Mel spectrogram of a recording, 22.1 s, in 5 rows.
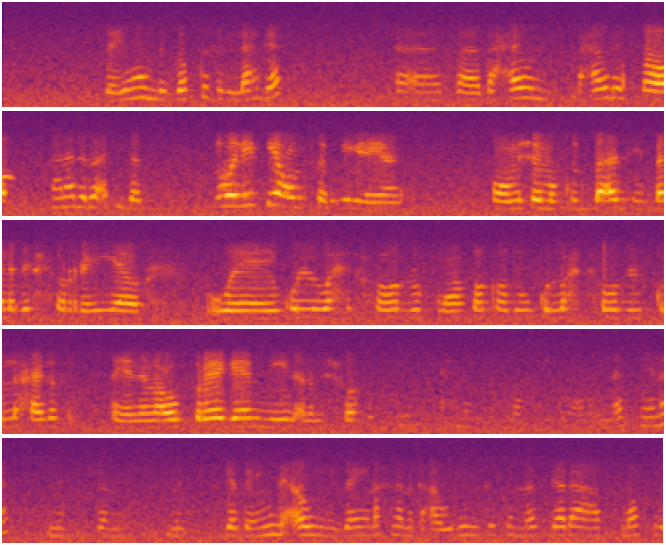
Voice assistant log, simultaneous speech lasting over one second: none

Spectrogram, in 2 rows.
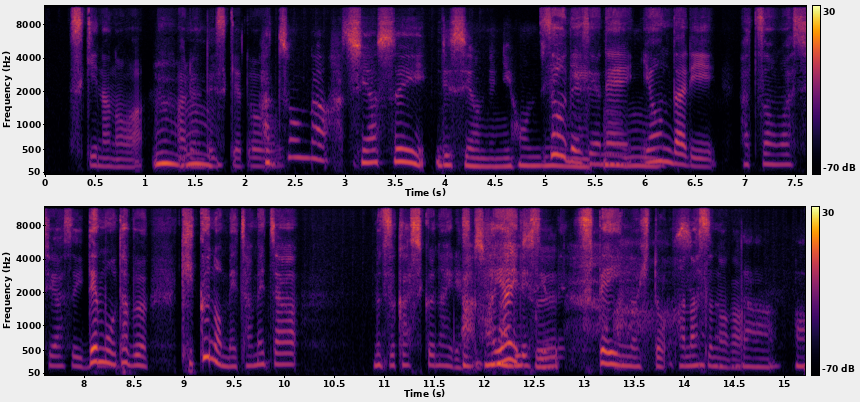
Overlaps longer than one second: present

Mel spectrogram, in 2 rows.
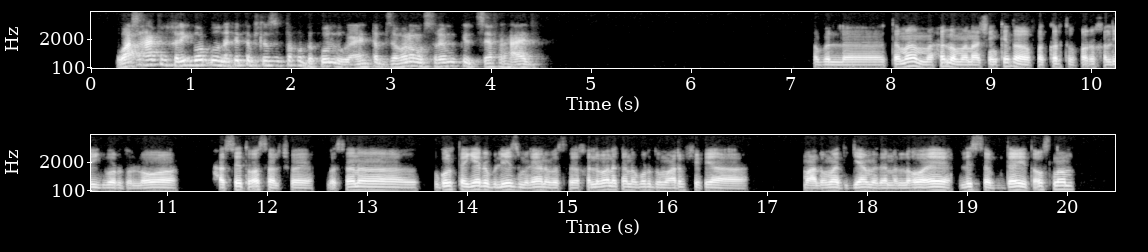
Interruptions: none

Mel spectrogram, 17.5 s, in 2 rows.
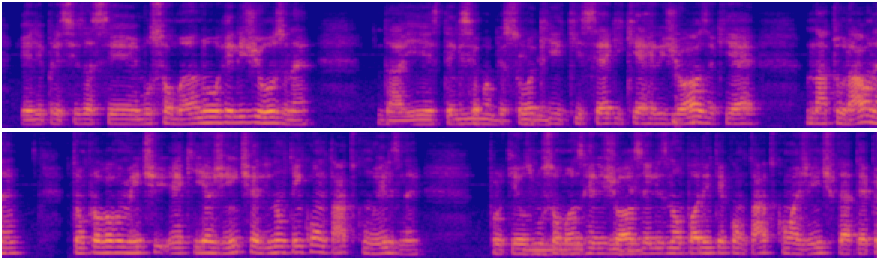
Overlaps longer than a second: present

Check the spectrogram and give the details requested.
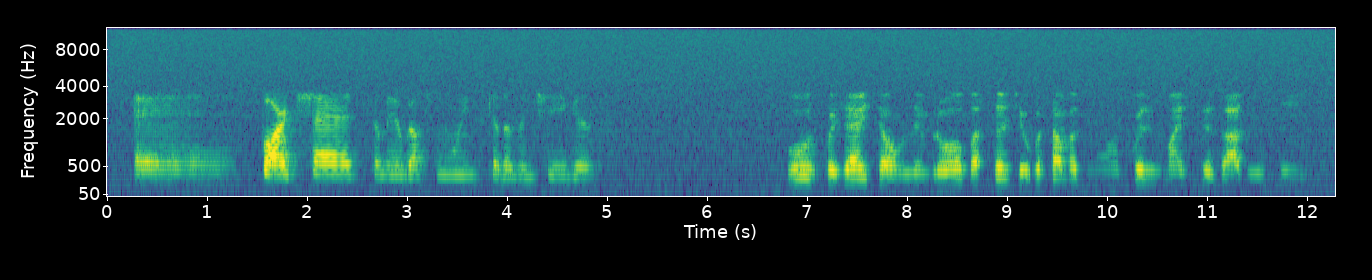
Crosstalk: none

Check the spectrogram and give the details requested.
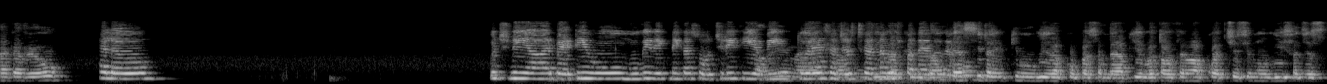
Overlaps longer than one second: present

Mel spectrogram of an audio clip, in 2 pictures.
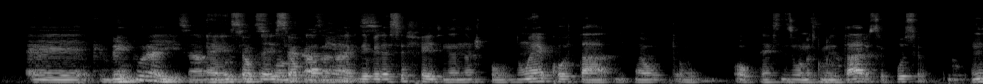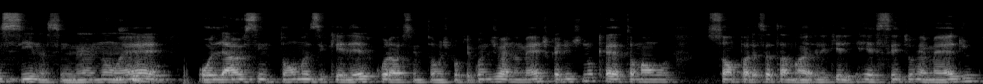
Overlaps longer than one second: present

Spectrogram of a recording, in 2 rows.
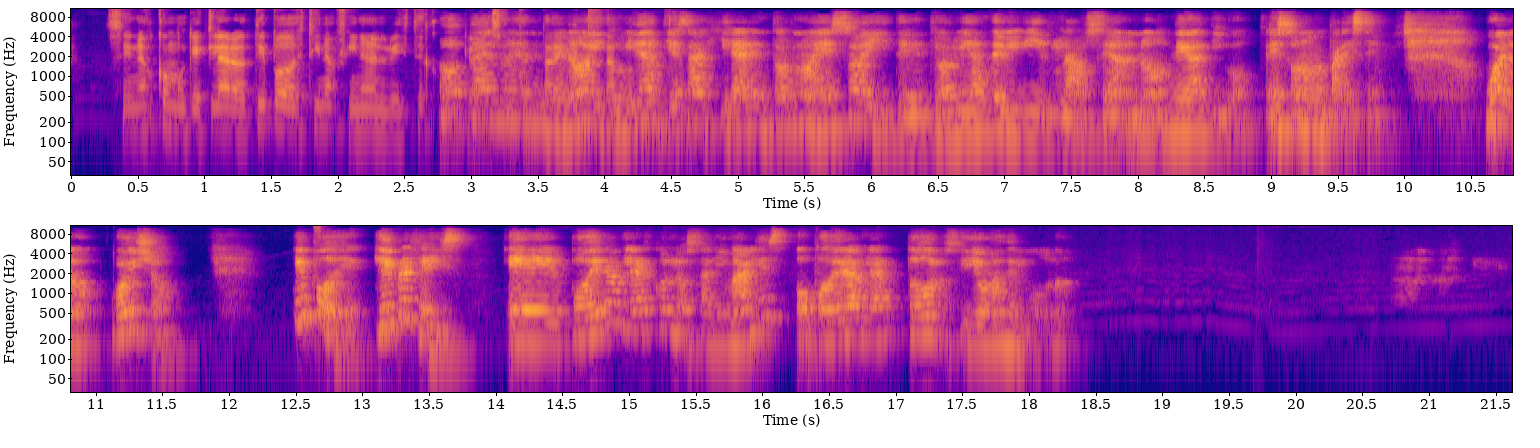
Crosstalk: present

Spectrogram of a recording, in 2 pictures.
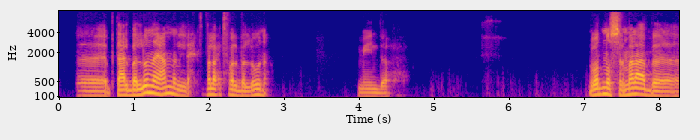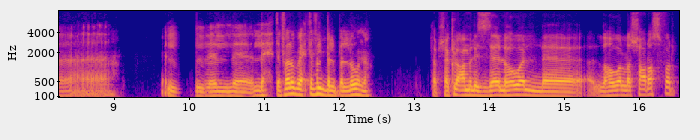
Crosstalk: none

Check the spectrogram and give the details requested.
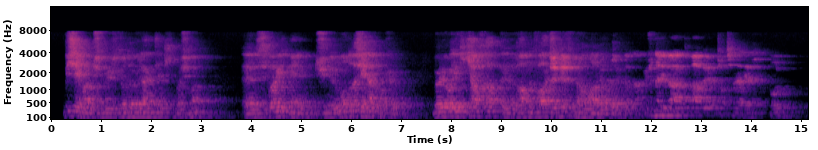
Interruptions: present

